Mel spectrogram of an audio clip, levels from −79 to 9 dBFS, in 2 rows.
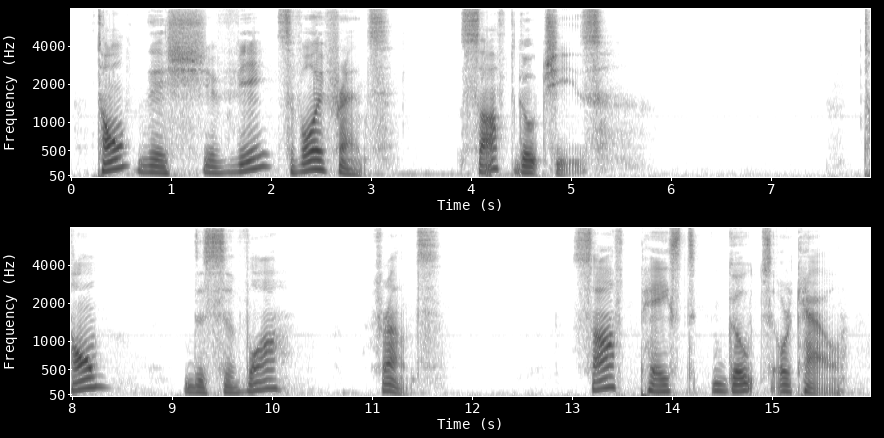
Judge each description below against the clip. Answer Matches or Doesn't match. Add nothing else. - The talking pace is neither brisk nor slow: Doesn't match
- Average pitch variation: Doesn't match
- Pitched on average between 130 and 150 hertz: Doesn't match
